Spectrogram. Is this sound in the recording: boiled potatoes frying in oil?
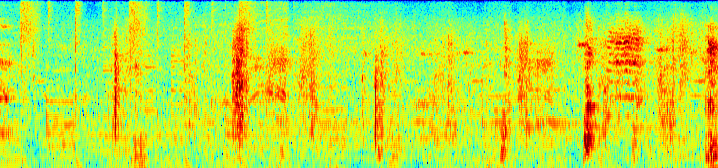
no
